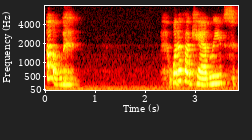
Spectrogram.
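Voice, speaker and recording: A woman's voice: high voice, expressive, very slow, heavily acted. A woman playing an uneasy, tentative woman in a comic table read. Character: uneasy woman, softly apprehensive. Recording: roomy, dull home microphone.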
